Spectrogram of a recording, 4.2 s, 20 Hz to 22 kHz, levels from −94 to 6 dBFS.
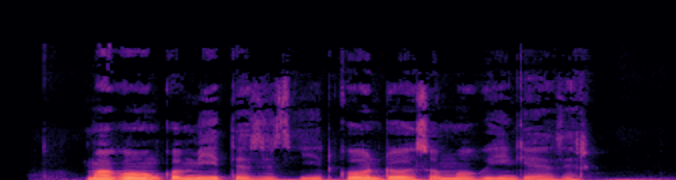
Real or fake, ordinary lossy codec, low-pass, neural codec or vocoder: fake; MP3, 64 kbps; 19.8 kHz; vocoder, 48 kHz, 128 mel bands, Vocos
